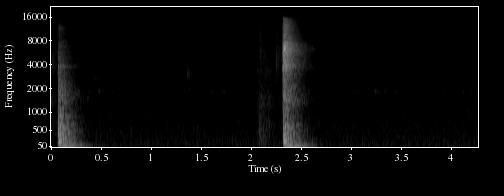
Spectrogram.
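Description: Two steel-tip darts, Loxley Sheriff 22g, thudding into a Winmau dartboard one after the other: two short sharp impacts about 2.3 seconds apart.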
